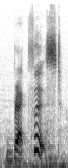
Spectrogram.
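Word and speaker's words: breakfast: इट इज़ ब्रेकफास्ट। Alright. Now से said first. The ए becomes अ इट इज नॉट फास्ट इट इज अ इट्स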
